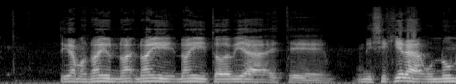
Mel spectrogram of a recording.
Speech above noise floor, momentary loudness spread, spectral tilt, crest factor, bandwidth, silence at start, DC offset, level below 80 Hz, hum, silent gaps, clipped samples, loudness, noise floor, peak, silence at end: 23 dB; 12 LU; -6 dB/octave; 16 dB; 16 kHz; 0.05 s; under 0.1%; -46 dBFS; none; none; under 0.1%; -20 LUFS; -44 dBFS; -4 dBFS; 0 s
